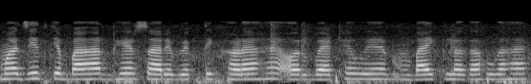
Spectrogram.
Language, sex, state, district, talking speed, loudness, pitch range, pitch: Hindi, female, Jharkhand, Garhwa, 180 wpm, -16 LUFS, 230-250 Hz, 240 Hz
